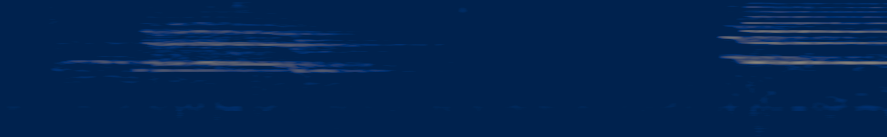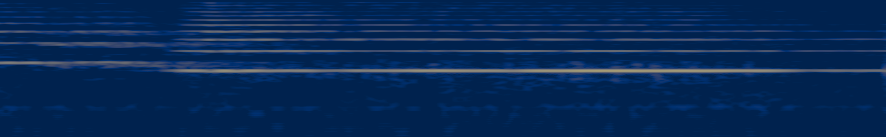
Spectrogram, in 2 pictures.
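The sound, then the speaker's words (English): A shofar, a ram's horn trumpet, sounds a short blast, falls silent, then gives a long, loud call that steps down to a lower pitch and holds steady until the end, with no voices. “And the seventh time it happened when the priest blew the trumpet. He blew the shofar. And it sounded something like this.”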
